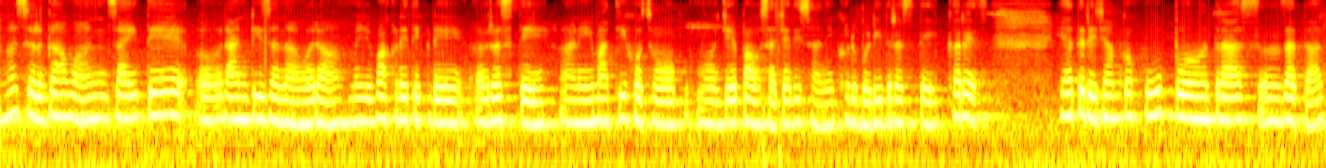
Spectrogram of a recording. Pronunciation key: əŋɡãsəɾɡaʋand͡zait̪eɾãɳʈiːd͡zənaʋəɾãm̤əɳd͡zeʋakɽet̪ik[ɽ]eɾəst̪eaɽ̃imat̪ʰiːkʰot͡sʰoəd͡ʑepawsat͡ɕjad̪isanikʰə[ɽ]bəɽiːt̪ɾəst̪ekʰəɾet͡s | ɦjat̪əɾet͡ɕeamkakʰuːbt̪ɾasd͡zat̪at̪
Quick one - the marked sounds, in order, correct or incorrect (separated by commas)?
correct, correct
